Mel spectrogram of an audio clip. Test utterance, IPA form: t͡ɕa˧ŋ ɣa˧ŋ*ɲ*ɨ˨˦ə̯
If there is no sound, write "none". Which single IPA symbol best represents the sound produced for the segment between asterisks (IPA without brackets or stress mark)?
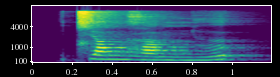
ɲ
